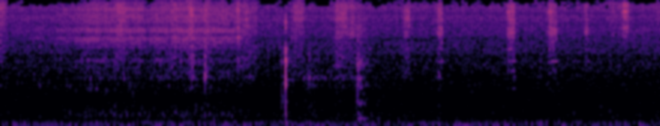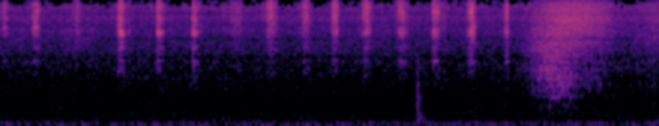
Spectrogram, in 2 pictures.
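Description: Very faint, light scratchy strokes of a small sponge weathering applicator rubbed over a plastic scale-model chassis. The quick ticks come more often in the second half.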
